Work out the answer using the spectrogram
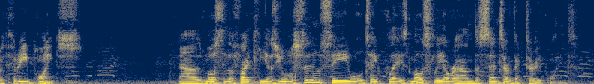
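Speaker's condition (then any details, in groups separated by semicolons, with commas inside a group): No condition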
